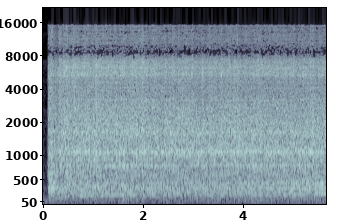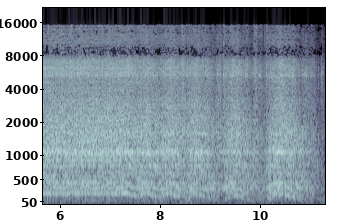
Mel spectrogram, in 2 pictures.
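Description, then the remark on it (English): A chainsaw runs loudly and without pause for about eleven seconds, a harsh, dense motor buzz that holds steady, then wavers and briefly rises in pitch near the end. “So, I do apologize again about the chainsaw you just asked to listen to”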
